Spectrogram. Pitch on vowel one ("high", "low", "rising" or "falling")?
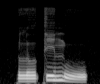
rising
